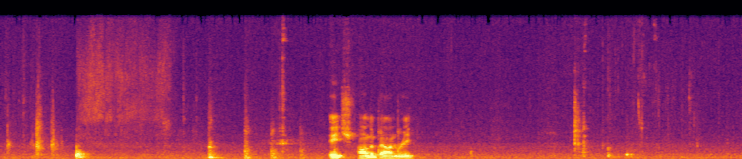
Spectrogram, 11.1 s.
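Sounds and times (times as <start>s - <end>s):
chalk or marker scratching on a board during a physics lecture: 1.2s - 2.6s
speech: 4.9s - 6.3s.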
